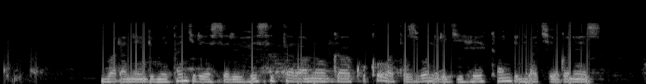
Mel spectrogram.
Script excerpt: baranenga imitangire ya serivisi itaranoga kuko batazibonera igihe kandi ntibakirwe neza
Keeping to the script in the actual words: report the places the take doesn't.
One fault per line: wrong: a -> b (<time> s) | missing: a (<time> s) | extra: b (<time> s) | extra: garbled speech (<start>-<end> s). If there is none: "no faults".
no faults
